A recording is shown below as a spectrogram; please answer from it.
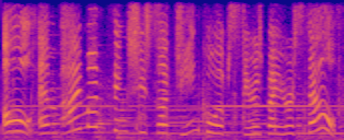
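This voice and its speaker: Squeaky little fairy sidekick, bubbly and bouncy, game music blasting. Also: female voice, sing-song, moderate pace. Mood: chirpy. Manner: bubbly, talks about herself in third person. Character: tiny floating fairy girl companion, chirpy. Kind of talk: video game voice acting.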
